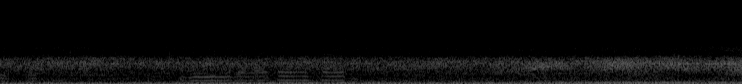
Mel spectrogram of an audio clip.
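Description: Wind rustles through leaves and grass outdoors.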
